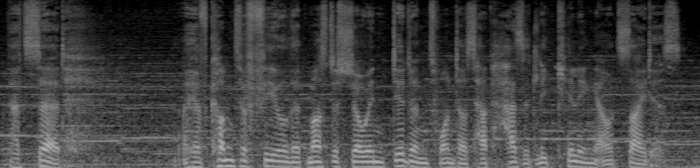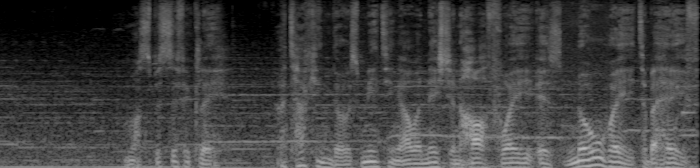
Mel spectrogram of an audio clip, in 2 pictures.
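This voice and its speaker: An actor playing an honorable young samurai in a video game cutscene, speaking formally and solemnly in measured phrases. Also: male voice, fairly low pitch, lightly acted. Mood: earnest, resolute. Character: earnest, honorable young male samurai of Choshu. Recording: music behind the voice.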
